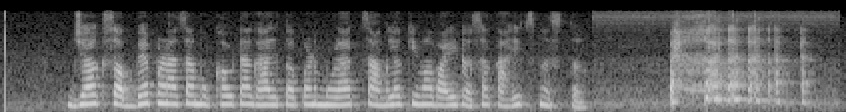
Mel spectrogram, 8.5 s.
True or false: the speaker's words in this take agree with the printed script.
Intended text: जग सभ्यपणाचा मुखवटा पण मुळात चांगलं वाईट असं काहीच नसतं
false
